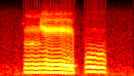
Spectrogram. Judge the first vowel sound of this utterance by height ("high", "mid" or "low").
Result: mid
